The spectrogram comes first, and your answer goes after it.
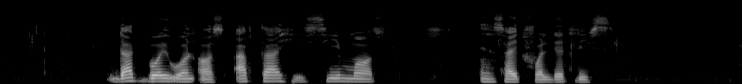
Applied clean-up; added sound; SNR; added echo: none; none; none; none.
